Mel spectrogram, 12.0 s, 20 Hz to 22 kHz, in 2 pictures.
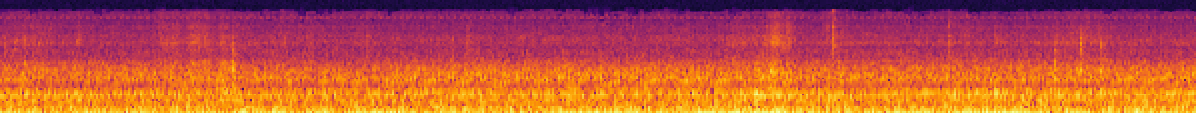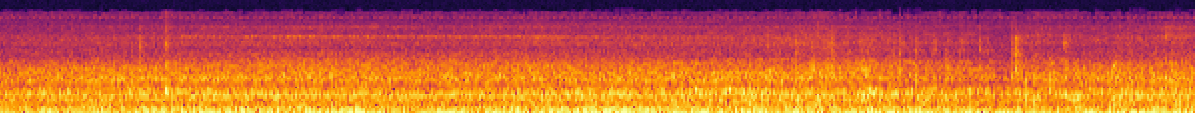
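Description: A 2005 Ford F-350 turbo diesel pickup with a five-speed manual, driving over a bumpy road, with a steady low engine drone and road rumble heard from inside the cab.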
